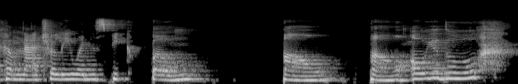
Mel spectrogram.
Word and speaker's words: pão: It's just gonna come naturally when you speak pão, pão, pão. Or you do the other hack, like So then you say p, the p in Portuguese is p. Pão, pão, pão, pão, pão, pão.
